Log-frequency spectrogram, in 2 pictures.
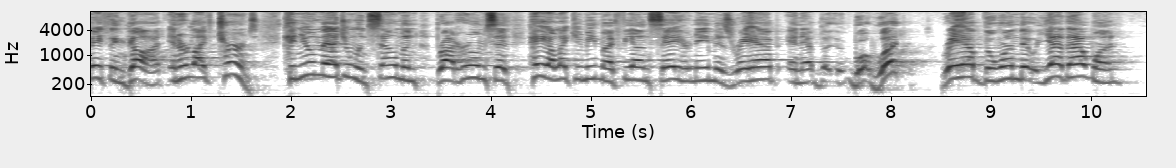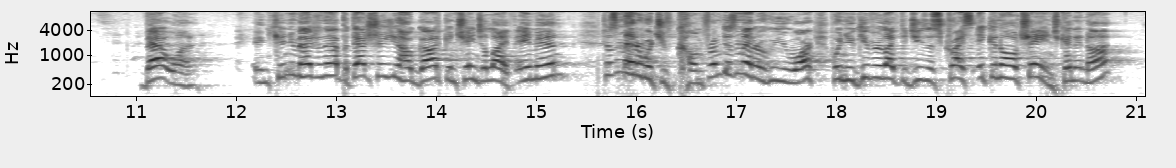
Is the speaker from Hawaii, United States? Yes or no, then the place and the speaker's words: no; Corona, California, United States; When I was growing up in Corona, I was born in Corona.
